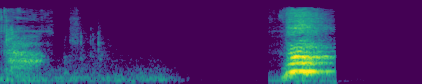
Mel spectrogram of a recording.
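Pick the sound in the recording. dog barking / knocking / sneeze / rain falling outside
dog barking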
